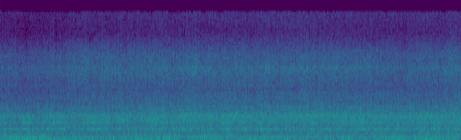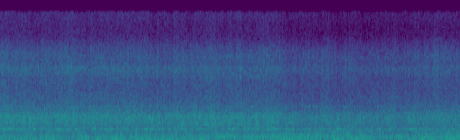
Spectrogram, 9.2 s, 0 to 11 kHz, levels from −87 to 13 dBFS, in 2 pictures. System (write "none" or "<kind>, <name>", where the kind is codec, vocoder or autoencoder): none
